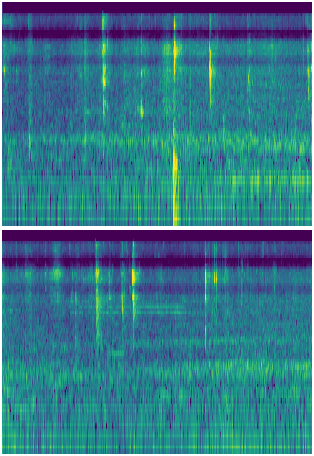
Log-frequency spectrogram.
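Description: Eating sounds from people chewing momos with their mouths alone: scattered wet clicks and smacks, with a sharper click about two seconds in.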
